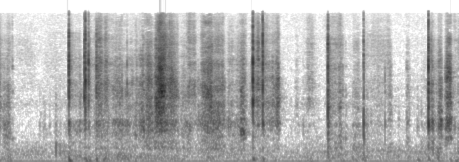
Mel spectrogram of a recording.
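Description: Long nails tap and scratch a small, hollow, white printed cardboard product box. Sharp, dry clicks are scattered among bright, papery scraping sounds, with almost no low end. Each tap dies away instantly.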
